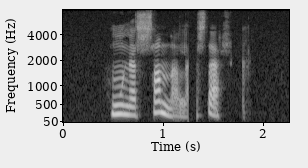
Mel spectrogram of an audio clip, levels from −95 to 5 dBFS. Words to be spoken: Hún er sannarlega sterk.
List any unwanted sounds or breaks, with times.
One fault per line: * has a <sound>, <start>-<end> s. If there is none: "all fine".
* has a dropout, 1.2-1.3 s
